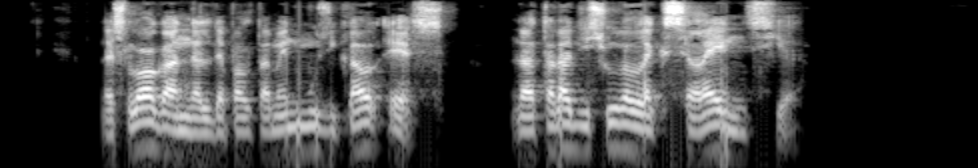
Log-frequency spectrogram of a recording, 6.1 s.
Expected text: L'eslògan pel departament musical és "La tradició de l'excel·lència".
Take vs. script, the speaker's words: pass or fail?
fail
